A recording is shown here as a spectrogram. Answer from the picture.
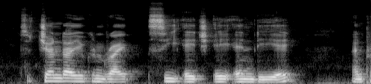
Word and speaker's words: Chanda: Chanda and Munda so Chanda you can write c h a n d a and pronounce it Chanda you'll get the pronunciation and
